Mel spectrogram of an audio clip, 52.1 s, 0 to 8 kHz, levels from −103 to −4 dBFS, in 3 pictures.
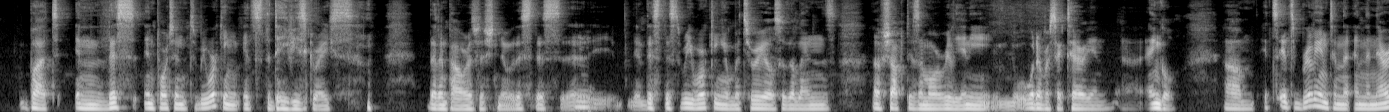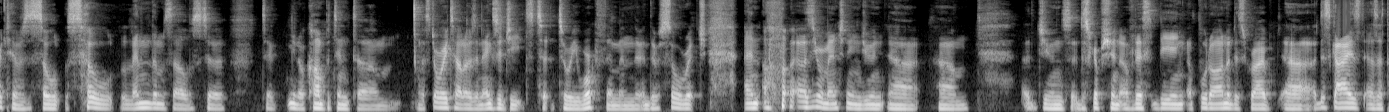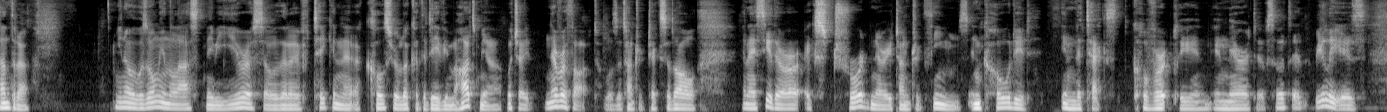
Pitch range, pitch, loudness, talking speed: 100-120 Hz, 105 Hz, -23 LUFS, 155 wpm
